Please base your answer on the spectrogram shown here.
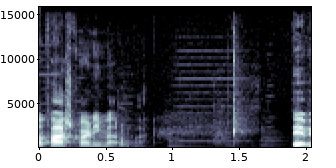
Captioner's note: deep breath intensifies + also 290008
